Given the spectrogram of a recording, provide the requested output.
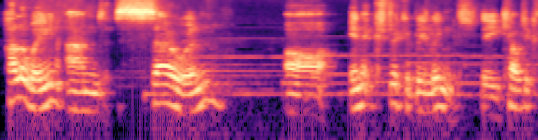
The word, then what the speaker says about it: Samhain: You know with Halloween, and you know, is it pronounced Soan? – Soan? – The S-A-M-H-A-I-N. – Yep, Soan.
